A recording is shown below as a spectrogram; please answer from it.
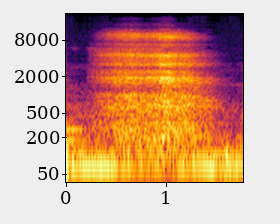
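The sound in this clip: A single deep breath drawn in to focus during a meditation attempt: a long, airy rush of breath that swells toward the middle and then eases, heard alone.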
